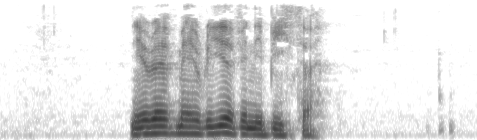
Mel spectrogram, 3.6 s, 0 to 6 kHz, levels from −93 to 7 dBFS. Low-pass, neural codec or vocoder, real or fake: 5.4 kHz; none; real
